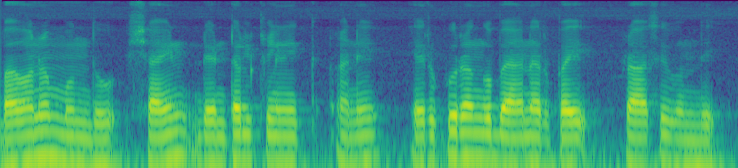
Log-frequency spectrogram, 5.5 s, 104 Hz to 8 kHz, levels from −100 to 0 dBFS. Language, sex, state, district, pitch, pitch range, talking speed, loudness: Telugu, male, Telangana, Mahabubabad, 115 Hz, 110-125 Hz, 130 wpm, -17 LUFS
